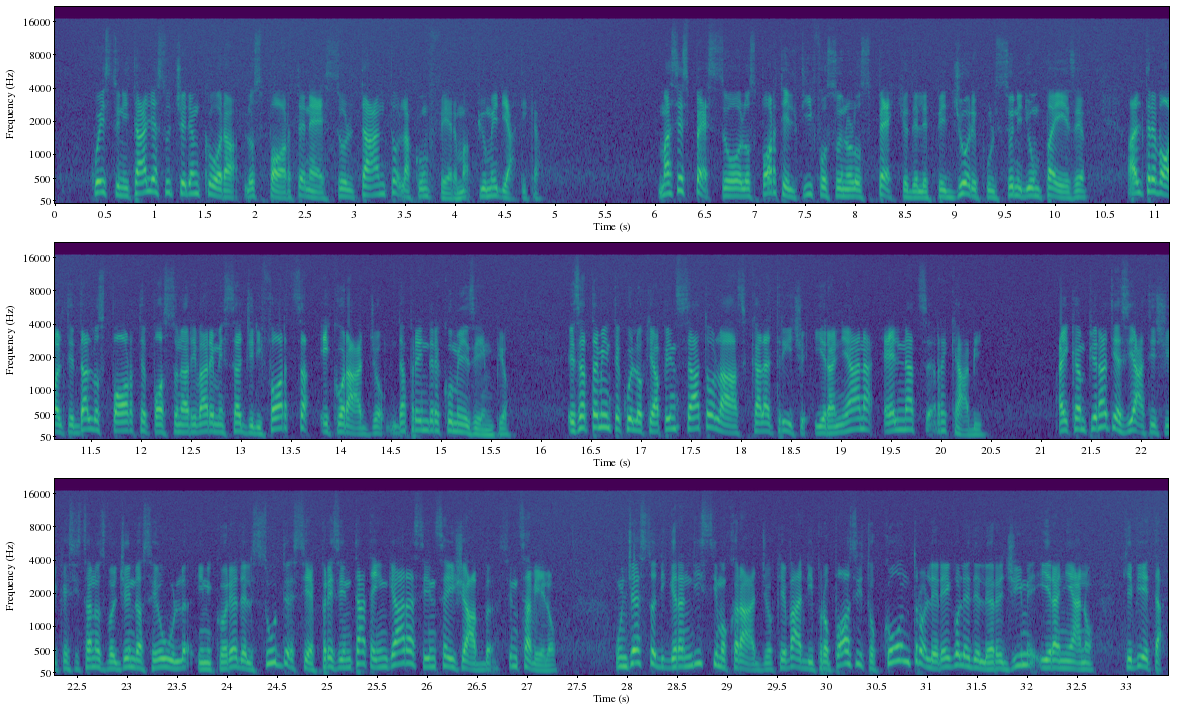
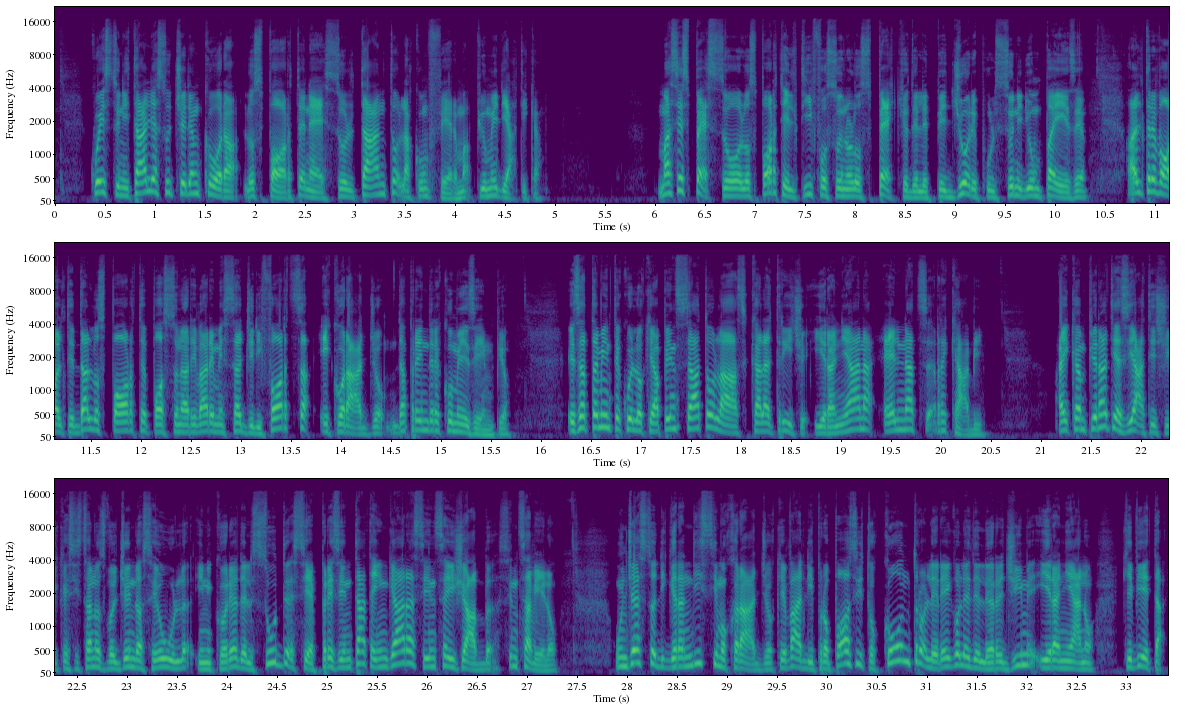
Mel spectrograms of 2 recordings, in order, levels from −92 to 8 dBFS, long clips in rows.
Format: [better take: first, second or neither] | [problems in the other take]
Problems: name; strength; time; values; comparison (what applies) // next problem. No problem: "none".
second | hiss; noticeable; throughout; 20 dB below the speech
